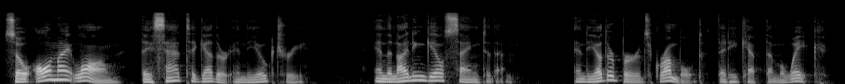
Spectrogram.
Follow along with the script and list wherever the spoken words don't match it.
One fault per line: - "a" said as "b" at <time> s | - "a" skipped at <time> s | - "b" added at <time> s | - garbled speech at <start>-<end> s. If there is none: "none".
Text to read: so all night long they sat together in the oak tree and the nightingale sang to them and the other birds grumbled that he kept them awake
none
